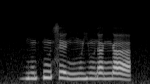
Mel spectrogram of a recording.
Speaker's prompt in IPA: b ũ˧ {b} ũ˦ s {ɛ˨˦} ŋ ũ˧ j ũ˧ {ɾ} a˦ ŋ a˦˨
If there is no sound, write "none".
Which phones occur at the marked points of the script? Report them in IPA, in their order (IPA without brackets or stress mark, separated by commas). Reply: p, ɛ˦˨, ɾ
